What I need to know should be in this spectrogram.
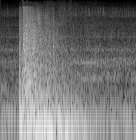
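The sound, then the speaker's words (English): A grenade explodes in one heavy, deep boom that hits abruptly, then rumbles and fades over about a second. “We'll see what some grenades do first. Fire in the hole!”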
